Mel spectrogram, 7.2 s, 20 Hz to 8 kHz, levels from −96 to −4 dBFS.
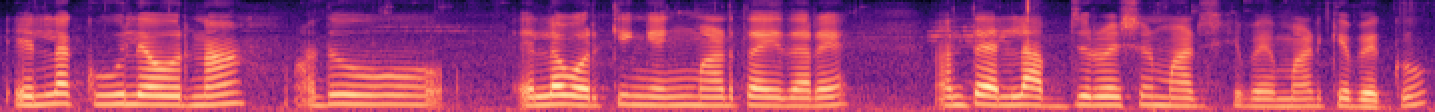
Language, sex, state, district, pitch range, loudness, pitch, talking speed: Kannada, female, Karnataka, Raichur, 215-240 Hz, -17 LUFS, 230 Hz, 100 wpm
